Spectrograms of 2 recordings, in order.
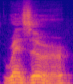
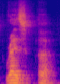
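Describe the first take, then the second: First: The second syllable has a full 'er' vowel. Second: The second syllable has a weak 'uh' vowel. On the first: The speaker calls it wrong. "instead of reser" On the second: The speaker calls it right. "it becomes res-er"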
